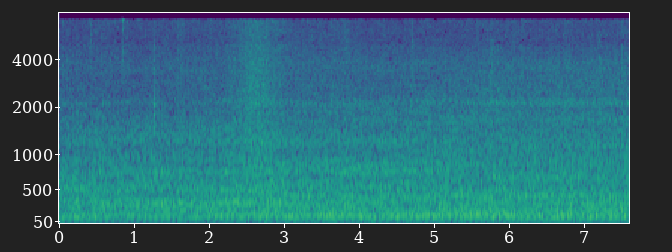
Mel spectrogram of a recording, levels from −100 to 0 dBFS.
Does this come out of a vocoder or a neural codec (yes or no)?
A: no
